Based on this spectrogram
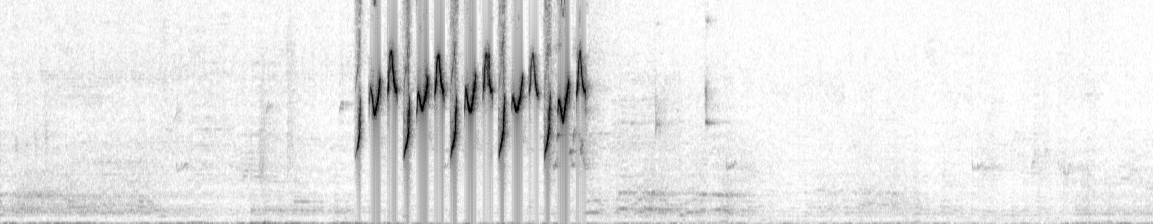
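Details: Cinereous tit song recorded to train other birds: a two-second run of clipped, rising high notes repeated rapidly and evenly, set between stretches of soft low background noise.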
